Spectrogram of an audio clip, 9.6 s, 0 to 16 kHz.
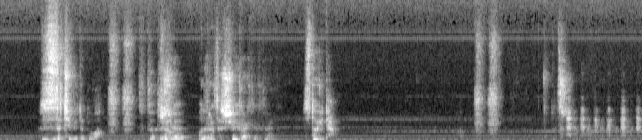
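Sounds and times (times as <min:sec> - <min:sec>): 
low steady hum: 0:00.0 - 0:09.6
speech: 0:00.6 - 0:05.2
small mixed-breed dog panting with its tongue out: 0:08.2 - 0:09.6.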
